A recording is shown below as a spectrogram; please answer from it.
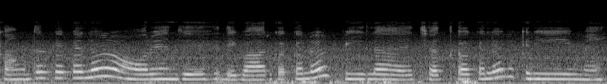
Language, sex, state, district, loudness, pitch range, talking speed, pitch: Hindi, female, Rajasthan, Bikaner, -16 LUFS, 225-265 Hz, 150 wpm, 240 Hz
